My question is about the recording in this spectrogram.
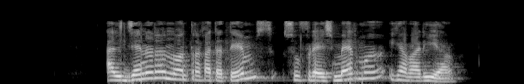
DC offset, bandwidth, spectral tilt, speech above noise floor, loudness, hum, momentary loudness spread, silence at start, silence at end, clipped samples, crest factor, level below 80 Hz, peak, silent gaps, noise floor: under 0.1%; 8.4 kHz; -5 dB/octave; 69 dB; -14 LUFS; none; 9 LU; 1.05 s; 0.7 s; under 0.1%; 14 dB; -52 dBFS; -2 dBFS; none; -82 dBFS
